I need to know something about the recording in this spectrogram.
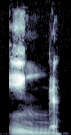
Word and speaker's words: Ng: I've always loved the Asian name Ing. It's spelled N-G.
